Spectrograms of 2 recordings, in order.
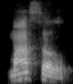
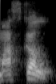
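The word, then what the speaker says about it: muscle: সি আর সিজারস এস এইযে সি এর sound silent হয়ে গেছে সিন তারপর এখানে সি এর সাউন্ড হয়ে গেছে মাসল এমনি কিন্তু হয়তো এরকম যদি আমরা পড়তাম তাহলে হয়তো মাসকাল বাট কিন্তু এটা মাসকেল হয় নাই।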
